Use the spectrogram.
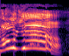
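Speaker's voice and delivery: loud, very high mock cry of recognition; hammed-up shout of sudden understanding; excited realisation. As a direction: burst out as if it finally clicks. Retold listener suddenly understands oil.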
